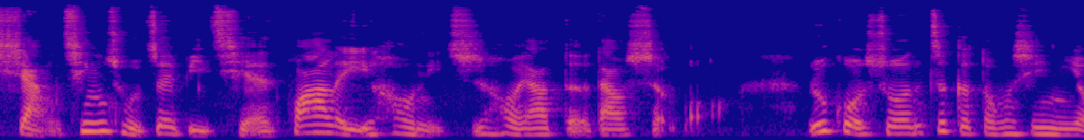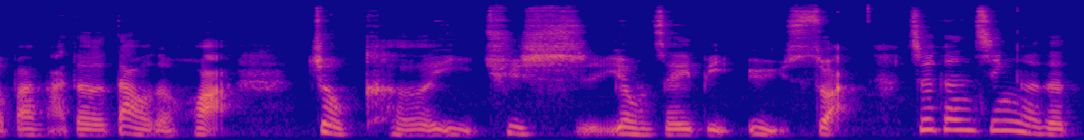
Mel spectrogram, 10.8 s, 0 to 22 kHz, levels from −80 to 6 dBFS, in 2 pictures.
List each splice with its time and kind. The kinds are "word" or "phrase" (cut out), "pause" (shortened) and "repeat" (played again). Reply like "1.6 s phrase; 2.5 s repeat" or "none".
6.9 s pause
